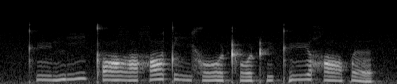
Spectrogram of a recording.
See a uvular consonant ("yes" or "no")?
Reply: yes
